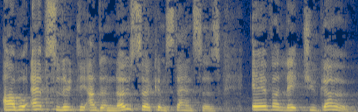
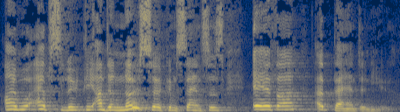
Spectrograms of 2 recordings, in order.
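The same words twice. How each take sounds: First: Fast and insistent, leaning on absolutely and ever; emphatic promise. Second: Tender repeat. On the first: Preacher voicing Christ's vow to the congregation, emphatic. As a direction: press every word of the vow home. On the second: Preacher repeating Christ's vow to the listener, tender. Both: Shown as a demonstration. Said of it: "The English should probably be something like this".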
